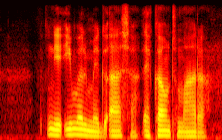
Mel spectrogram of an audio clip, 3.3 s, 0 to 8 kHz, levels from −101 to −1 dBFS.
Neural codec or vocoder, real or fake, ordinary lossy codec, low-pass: codec, 24 kHz, 0.9 kbps, WavTokenizer, medium speech release version 2; fake; none; 7.2 kHz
